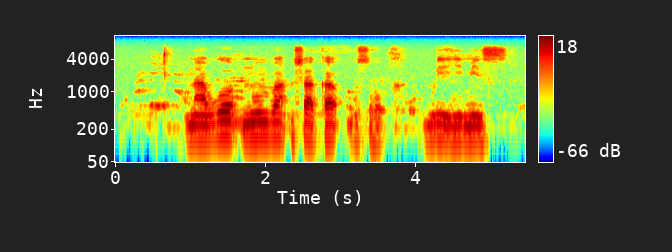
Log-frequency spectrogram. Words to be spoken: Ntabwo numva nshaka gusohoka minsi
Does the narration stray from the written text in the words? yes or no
yes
